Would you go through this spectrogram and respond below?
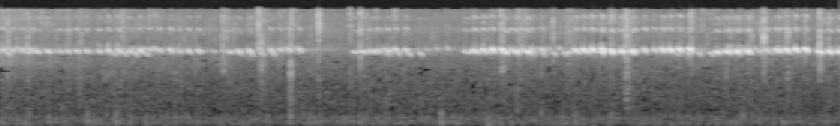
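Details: Cricket chorus outdoors, a thin high trill of fast pulses running in bursts, quieter for a moment midway before swelling louder, with occasional soft clicks in the background.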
